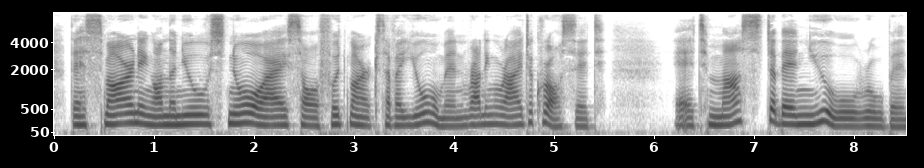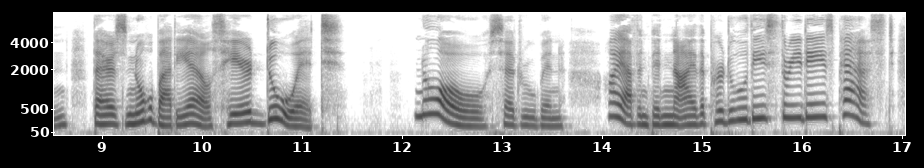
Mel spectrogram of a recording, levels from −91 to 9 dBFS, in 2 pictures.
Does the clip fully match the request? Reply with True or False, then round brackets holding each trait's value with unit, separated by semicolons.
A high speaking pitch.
False (175 Hz)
